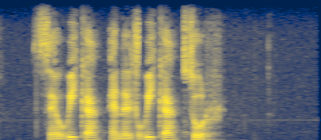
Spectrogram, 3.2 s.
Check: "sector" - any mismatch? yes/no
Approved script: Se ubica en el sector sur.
yes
